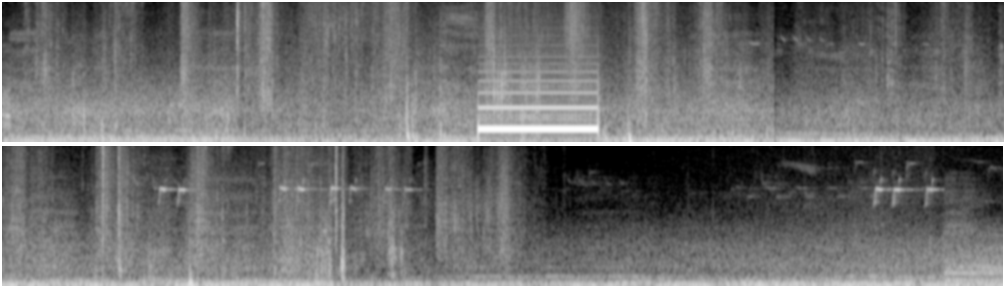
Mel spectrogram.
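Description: Footsteps crunching over dry ground and leaf litter while walking, over a steady low rumble of distant road traffic, with a few faint bird chirps later on. About five seconds in, a loud steady buzzing tone sounds for about a second and is the loudest thing heard.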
